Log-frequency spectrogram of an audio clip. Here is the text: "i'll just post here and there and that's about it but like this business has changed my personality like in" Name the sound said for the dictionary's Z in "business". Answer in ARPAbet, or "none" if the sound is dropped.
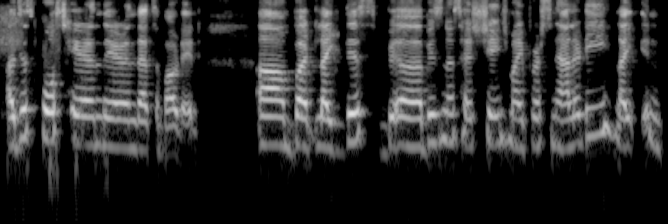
Z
